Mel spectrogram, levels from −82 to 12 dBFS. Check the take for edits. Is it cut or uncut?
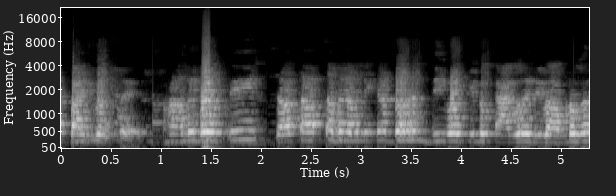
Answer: uncut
